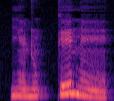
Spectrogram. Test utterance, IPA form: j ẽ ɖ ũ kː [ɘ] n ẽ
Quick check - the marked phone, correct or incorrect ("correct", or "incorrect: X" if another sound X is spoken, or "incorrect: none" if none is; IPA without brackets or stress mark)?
incorrect: e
